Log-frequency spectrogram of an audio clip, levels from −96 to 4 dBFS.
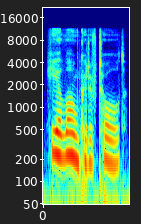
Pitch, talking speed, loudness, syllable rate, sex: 200 Hz, 230 wpm, -17 LUFS, 5.8 syllables/s, female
